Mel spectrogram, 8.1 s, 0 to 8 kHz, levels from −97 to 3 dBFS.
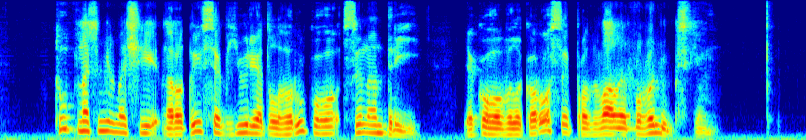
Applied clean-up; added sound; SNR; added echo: neural diffusion model UNIVERSE++.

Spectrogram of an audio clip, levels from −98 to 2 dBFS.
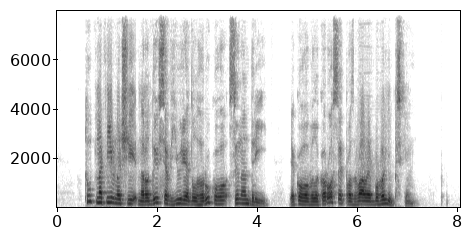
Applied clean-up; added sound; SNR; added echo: neural separator model SepFormer DNS4.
